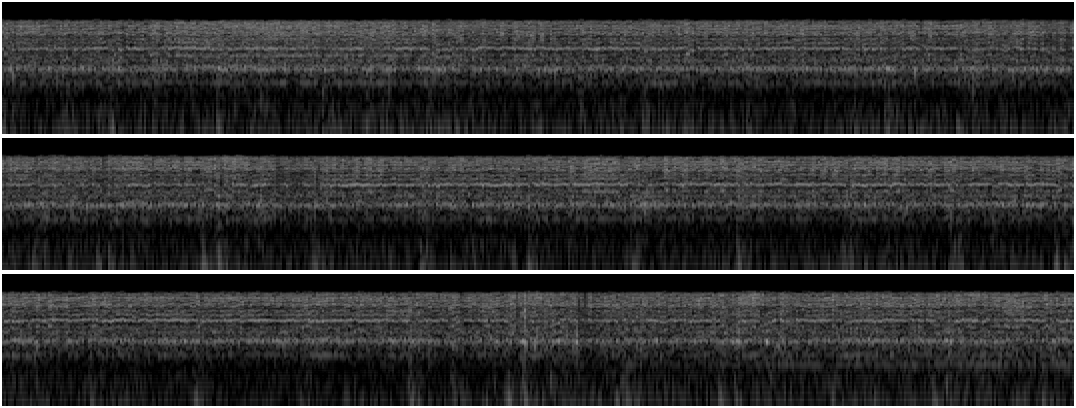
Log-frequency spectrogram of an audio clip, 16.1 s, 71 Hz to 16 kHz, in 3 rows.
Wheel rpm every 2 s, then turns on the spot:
150, 150, 160, 160, 160, 150, 150, 150.
none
